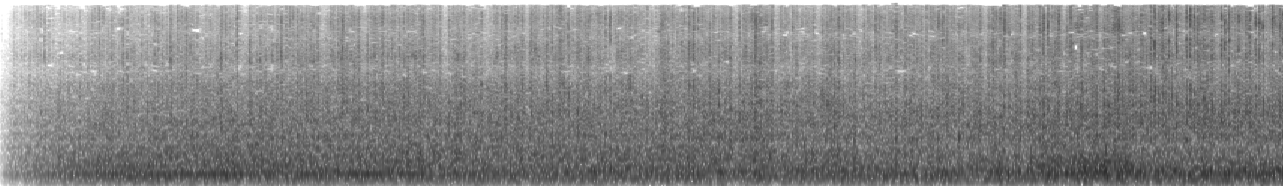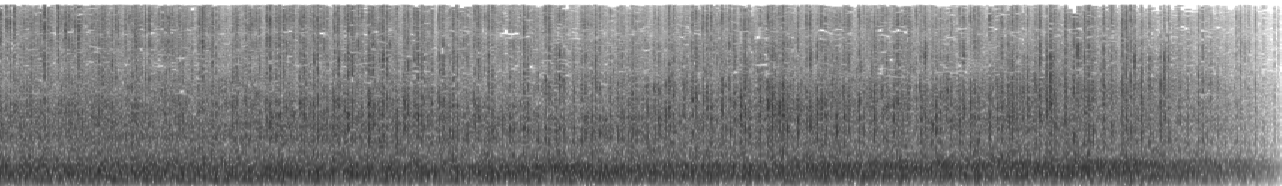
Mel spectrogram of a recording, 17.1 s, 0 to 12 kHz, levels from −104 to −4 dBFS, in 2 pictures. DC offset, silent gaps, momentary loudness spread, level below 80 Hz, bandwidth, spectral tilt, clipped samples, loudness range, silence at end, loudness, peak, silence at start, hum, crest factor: under 0.1%; none; 7 LU; -46 dBFS; 11.5 kHz; -4 dB/octave; under 0.1%; 5 LU; 0.05 s; -27 LUFS; -6 dBFS; 0.1 s; none; 22 dB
